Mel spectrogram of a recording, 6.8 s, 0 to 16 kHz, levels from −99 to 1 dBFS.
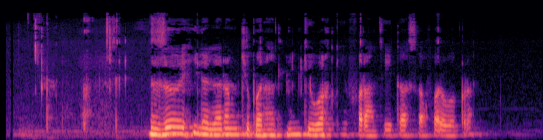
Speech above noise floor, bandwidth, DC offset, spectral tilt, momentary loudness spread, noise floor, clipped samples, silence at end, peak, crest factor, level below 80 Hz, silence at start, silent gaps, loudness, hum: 43 dB; 10 kHz; under 0.1%; -7.5 dB/octave; 20 LU; -66 dBFS; under 0.1%; 0.85 s; -4 dBFS; 22 dB; -64 dBFS; 0.3 s; none; -24 LUFS; none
